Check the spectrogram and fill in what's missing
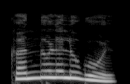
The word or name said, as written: ಕಂದೊಳಲುಗೊಳ್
